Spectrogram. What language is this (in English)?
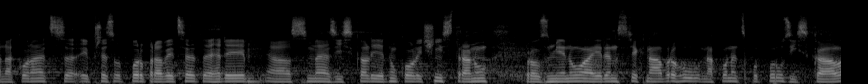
Czech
